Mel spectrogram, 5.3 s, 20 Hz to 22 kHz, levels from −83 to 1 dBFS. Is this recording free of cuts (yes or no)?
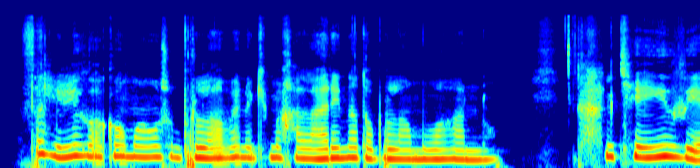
yes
